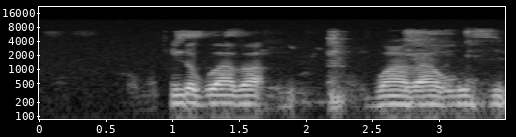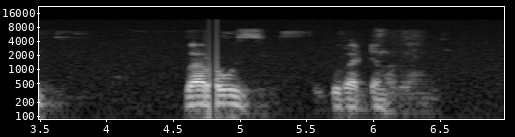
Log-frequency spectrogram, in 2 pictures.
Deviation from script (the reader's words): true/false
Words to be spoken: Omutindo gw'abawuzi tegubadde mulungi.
false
